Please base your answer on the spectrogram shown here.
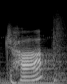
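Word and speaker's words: chá: CH dibacanya seperti huruf J. Karena ada H-nya, kita lidahnya menekuk ke belakang, terus mulutnya agak maju. Jadinya cha.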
